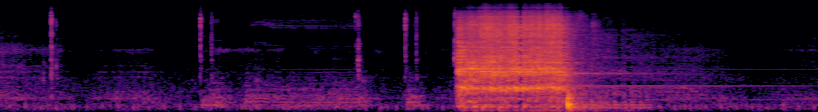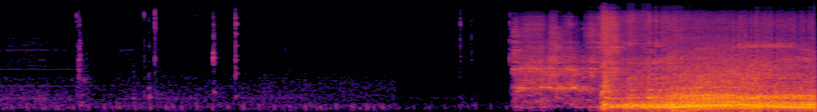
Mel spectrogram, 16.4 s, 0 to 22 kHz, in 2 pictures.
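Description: A 1UZ V8 engine swapped into a Ford Focus cranks with a burst of engine noise, falls to quiet ticking and clicks, then fires and settles into a loud, close, steady running roar near the end.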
